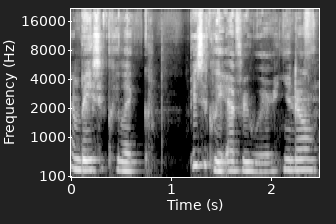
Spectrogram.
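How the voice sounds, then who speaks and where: A woman speaks with a non-native accent. Her voice is high-pitched, with a dark, mellow tone. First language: not English. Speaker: amateur painter. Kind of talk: tutorial. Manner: hesitant, many fillers.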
